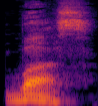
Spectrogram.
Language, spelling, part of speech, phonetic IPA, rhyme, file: Russian, бас, noun, [bas], -as, Ru-бас.ogg
- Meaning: 1. bass (voice) 2. bass (singer)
